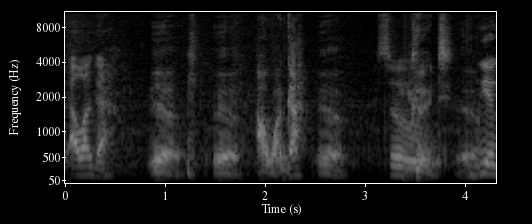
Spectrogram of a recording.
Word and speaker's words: Awagah: Yeah, and we've got Martin Kwame Awagah.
